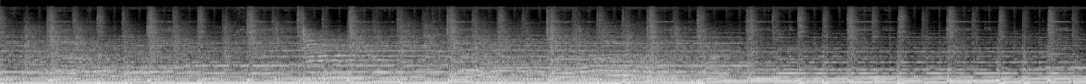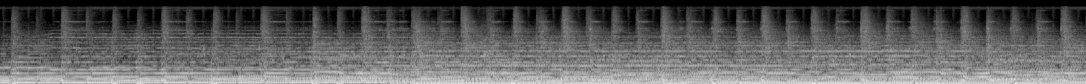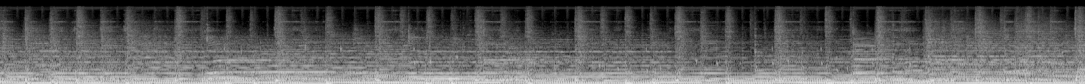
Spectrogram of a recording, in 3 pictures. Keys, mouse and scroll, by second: 0.3 scroll down 4, 1.0-1.3 scroll up 1, 2.2 ctrl+click, 5.1 scroll down 1, 6.0 shift+click, 8.1 scroll up 1, 8.3-8.6 scroll down 1, 8.9 shift+click, 11.1-11.5 scroll up 4, 11.8-12.6 scroll down 5, 12.3 middle click, 12.6 scroll up 3, 13.5 middle click, 14.2 scroll down 2, 14.5 middle click, 14.7 scroll up 1, 15.1 middle click, 15.9 scroll down 1, 16.0 middle click, 16.6 middle click, 17.3 scroll up 2, 17.7 scroll down 1, 20.2 click, 21.3 click, 23.4 Tab, 23.9 shift+z, 24.7 scroll down 2, 24.8 middle click, 26.3 shift+a, 28.6 Tab, 29.1 s, 30.5 s.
